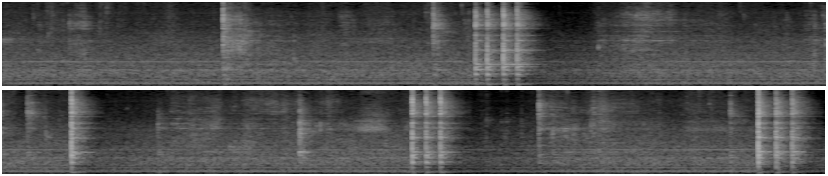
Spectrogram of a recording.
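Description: Metal skimmer scraping flaked salt cod out of a frying pan and clinking against the pans, in short clusters of sharp clinks: a few about five seconds in, one near nine seconds, a few more around twelve seconds and again near the end. A steady low hum runs underneath.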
